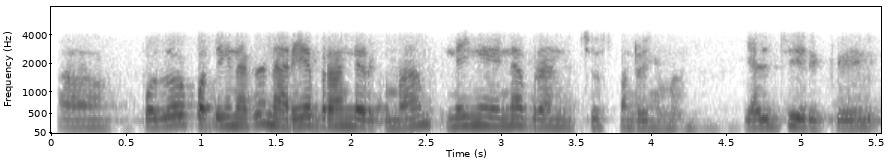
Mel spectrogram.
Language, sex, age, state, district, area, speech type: Tamil, male, 18-30, Tamil Nadu, Thanjavur, rural, conversation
